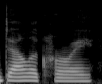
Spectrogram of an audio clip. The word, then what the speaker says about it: Delacroix: Bobby and Harry Jones and Dickie Delacroix, the people in the town pronounce his name Delacroix, make a very large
